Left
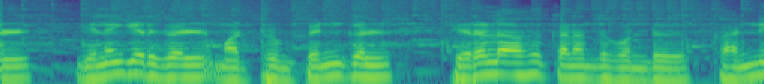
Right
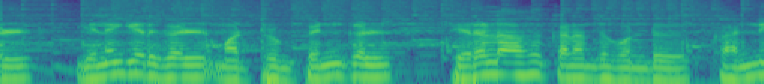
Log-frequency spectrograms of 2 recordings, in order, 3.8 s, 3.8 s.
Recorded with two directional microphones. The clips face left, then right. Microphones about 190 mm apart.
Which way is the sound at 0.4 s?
35° left (ahead or behind).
